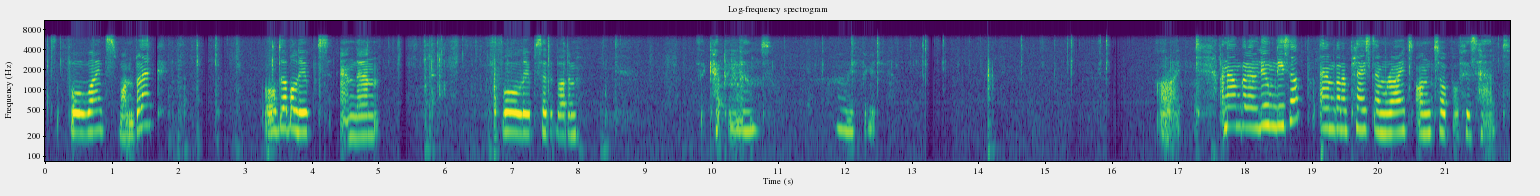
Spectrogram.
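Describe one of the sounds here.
Small plastic pieces click softly as rubber bands are stretched over them.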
